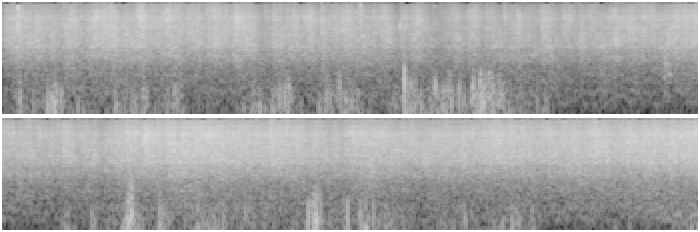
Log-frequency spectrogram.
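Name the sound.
wind blowing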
